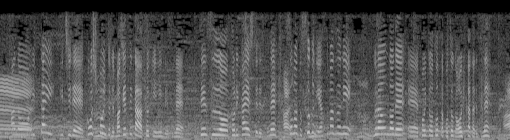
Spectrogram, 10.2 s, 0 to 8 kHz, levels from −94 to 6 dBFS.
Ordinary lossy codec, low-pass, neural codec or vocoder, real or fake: MP3, 64 kbps; 7.2 kHz; none; real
